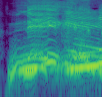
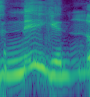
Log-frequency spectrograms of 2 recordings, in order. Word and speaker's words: Knigin: K-N-I-G-I-N. – G-I-N, yes. – It's Negan. – Negan. – Me. No, you for some reason you said it right now, but you didn't. – Okay. – Like, it's Negan, like from Walking Dead?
